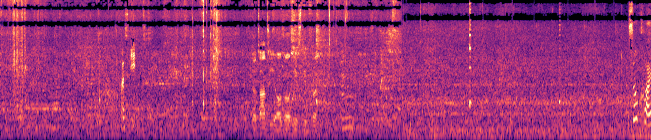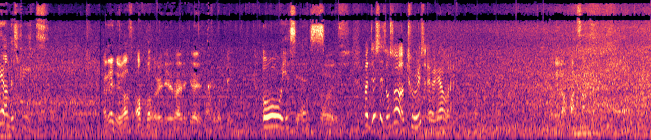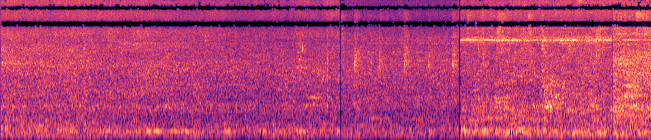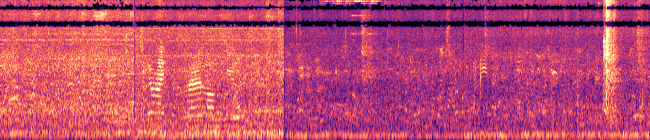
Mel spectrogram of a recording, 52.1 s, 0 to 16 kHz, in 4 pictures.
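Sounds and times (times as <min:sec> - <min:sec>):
traffic rumble: 0:00.0 - 0:52.0.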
